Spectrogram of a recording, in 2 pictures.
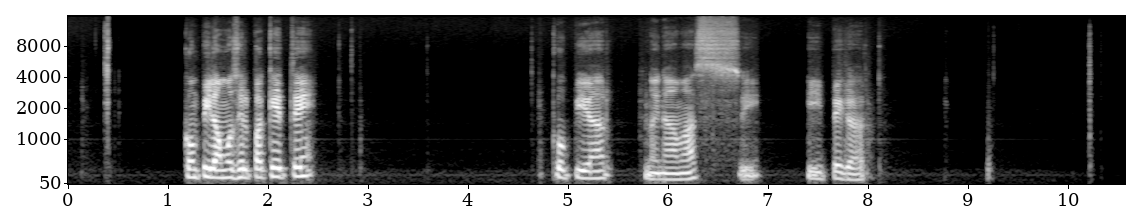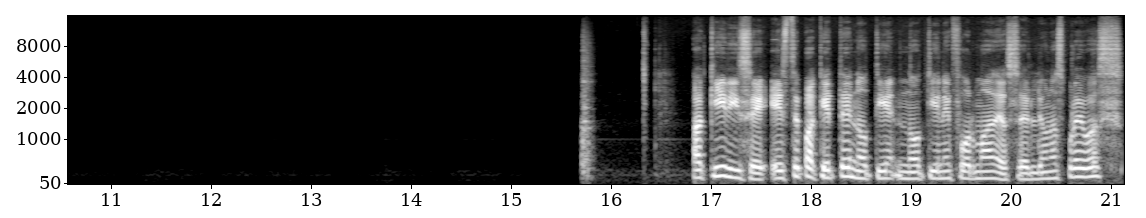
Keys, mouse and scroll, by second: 1.8-2.8 drag, 3.5-4.6 right drag, 6.7-7.4 scroll down 1, 8.0-9.2 right drag, 10.1 Return, 20.5-21.1 drag.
